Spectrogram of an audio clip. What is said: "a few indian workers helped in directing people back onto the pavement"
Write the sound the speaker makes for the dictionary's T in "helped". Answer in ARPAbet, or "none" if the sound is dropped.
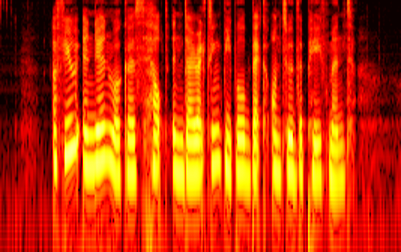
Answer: T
